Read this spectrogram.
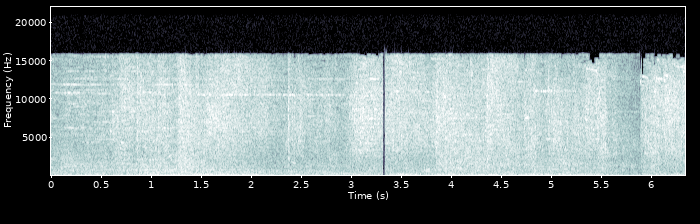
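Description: Game spells blast and crackle during a fight.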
